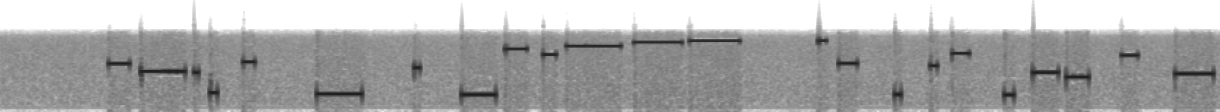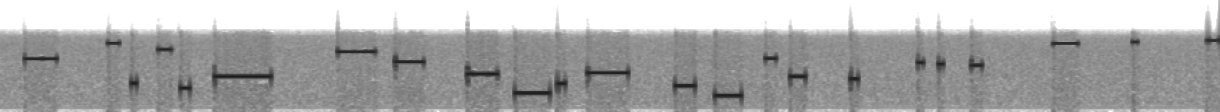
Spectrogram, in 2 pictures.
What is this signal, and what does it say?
Electronic bleeps of random pitch and length. There is no code.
